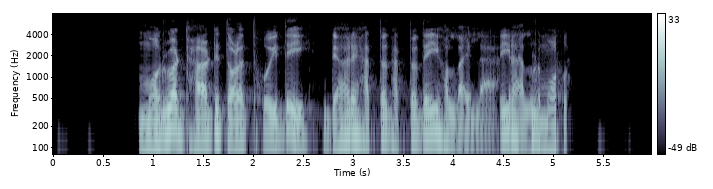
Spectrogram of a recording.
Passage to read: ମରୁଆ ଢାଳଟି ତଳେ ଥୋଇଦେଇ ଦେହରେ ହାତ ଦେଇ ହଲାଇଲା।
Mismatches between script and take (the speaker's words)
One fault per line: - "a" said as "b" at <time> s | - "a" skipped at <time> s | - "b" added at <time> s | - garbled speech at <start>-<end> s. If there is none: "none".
- "ହାତ" added at 3.4 s
- garbled speech at 4.5-5.1 s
